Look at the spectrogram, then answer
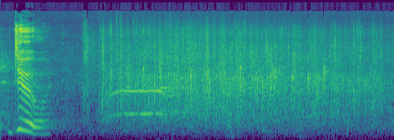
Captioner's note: applause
